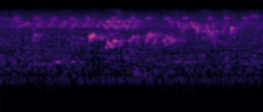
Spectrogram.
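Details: A family group of sunbirds giving high, thin chirps and short downslurred tweets, irregular and overlapping, with a brief louder burst of sharp notes near the middle over soft background noise.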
